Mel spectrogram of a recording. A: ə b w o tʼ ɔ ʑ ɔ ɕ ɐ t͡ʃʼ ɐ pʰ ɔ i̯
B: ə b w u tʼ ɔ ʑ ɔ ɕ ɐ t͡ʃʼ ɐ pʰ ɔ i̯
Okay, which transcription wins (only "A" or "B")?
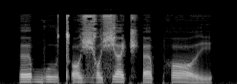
B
